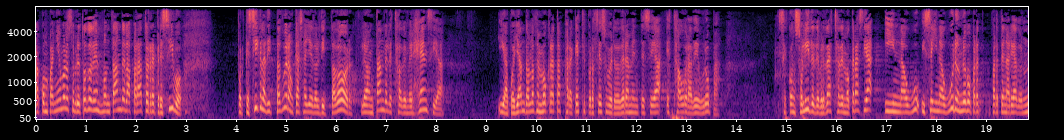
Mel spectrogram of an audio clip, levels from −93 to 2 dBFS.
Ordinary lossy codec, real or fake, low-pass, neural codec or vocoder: none; real; 7.2 kHz; none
